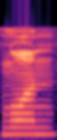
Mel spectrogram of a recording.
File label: "nguan2", Taiwanese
